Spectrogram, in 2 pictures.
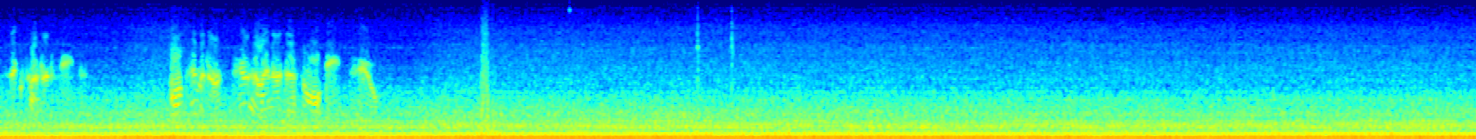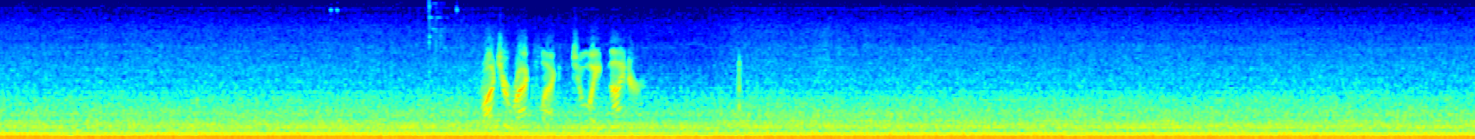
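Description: A small propeller engine drones steadily.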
